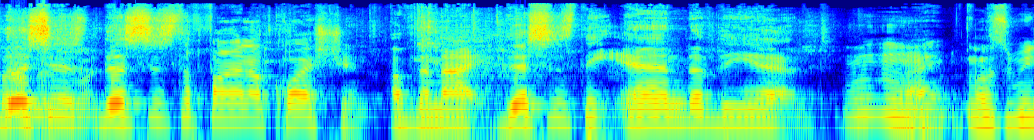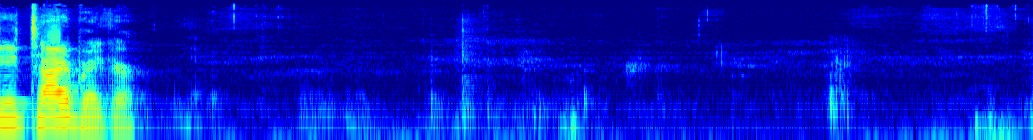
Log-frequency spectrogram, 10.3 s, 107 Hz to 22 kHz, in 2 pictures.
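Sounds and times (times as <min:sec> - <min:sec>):
speech: 0:00.0 - 0:06.0
person chewing food: 0:06.2 - 0:10.3.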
